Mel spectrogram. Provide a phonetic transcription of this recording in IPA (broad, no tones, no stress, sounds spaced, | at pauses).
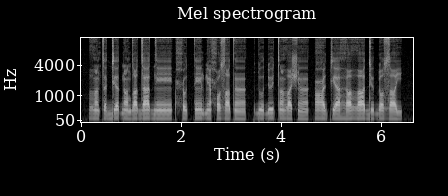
ðˤ ẽ t ɐ ɡʲ ɐ ɠ ɐ̃ dˤ ʉ d a d ẽ | ħ u t ẽ ɓ ẽ ħ u zˤ a t ɐ̃ | ɗ u ɗ ʉ t ĩ ðˤ e ʃ ɐ̃ | ʕ ɨ kʲ a ɦ ɐ ðˤ ɐ d ʉ ɓ ʉ zˤ i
